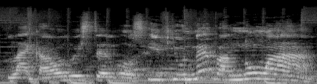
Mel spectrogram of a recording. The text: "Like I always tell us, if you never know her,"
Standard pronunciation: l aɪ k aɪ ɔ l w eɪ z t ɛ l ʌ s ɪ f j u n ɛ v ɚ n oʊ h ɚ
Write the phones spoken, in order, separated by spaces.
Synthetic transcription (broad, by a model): l aɪ k aɪ ɔ l w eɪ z t ɛ l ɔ s ɪ f j u n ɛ v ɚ n oʊ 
